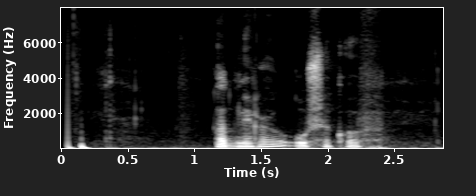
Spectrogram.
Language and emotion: Russian, neutral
